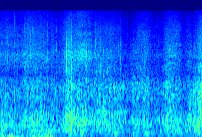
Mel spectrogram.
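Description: Compost pouring out of a tipped-up plastic bag onto the grass: a soft, even rustling hiss.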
